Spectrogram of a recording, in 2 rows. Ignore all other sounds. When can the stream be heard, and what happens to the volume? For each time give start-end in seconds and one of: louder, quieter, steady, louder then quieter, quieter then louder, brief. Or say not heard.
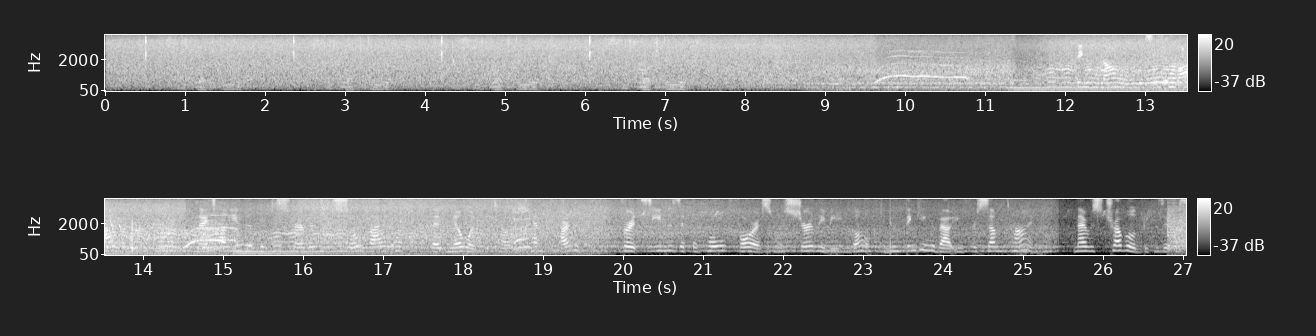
0.0-19.9 steady.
